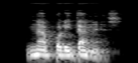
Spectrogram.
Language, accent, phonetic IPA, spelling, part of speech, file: Catalan, Valencia, [na.po.liˈta.nes], napolitanes, adjective / noun, LL-Q7026 (cat)-napolitanes.wav
- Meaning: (adjective) feminine plural of napolità; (noun) plural of napolitana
